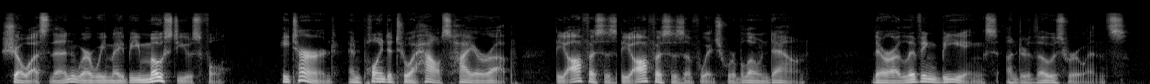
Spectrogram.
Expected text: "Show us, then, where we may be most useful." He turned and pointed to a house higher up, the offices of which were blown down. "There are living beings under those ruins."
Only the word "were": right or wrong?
right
